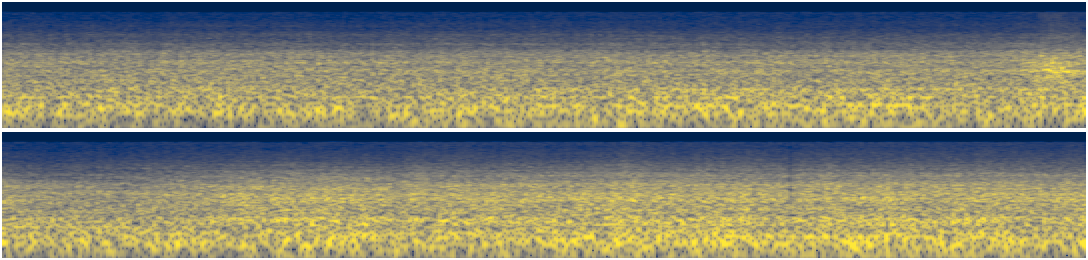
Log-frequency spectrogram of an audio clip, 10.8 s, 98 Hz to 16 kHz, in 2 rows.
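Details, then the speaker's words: 2004 Nissan Quest test drive at 2500 rpm after fitting new exhaust brackets per Nissan TSB NTB05-021e: steady road and engine noise, no metallic buzzing or rattle from the exhaust. "I'm doing a test drive right now mm 2500 rpm so far so good I don't hear any buzzing"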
